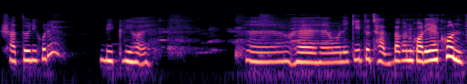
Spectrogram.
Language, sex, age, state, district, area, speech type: Bengali, female, 30-45, West Bengal, Dakshin Dinajpur, urban, spontaneous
